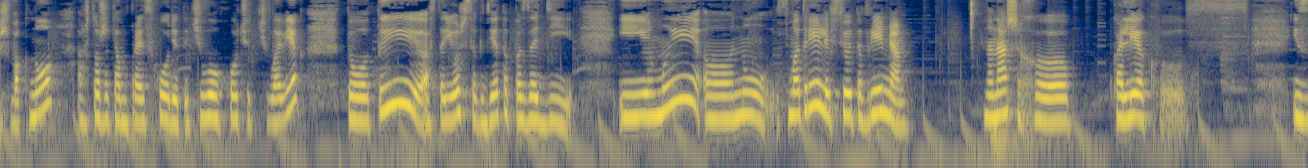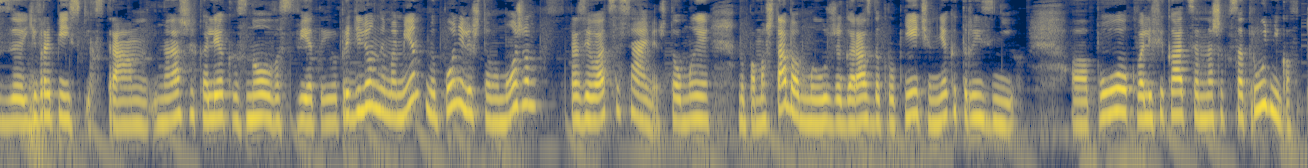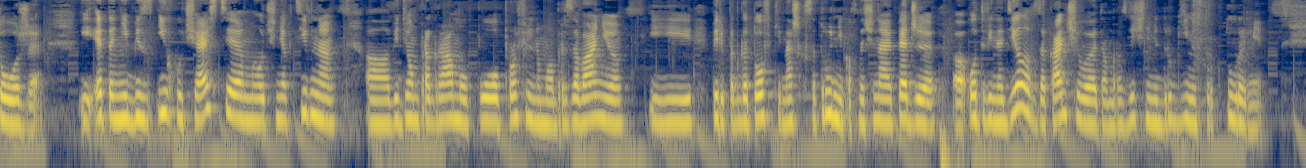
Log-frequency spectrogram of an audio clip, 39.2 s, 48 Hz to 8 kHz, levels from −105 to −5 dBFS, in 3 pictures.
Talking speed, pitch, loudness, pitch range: 140 wpm, 210 Hz, -20 LUFS, 195-225 Hz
